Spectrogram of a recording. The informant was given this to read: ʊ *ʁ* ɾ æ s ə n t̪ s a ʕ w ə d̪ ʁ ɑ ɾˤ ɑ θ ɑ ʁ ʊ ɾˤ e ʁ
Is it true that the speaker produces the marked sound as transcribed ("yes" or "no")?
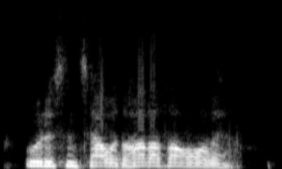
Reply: no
